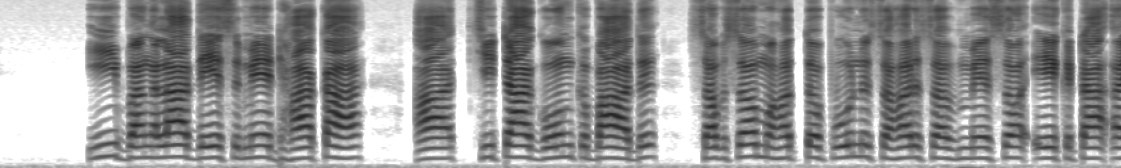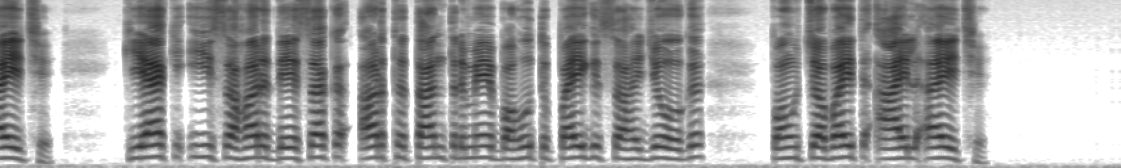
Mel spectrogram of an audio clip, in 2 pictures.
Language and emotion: Maithili, neutral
